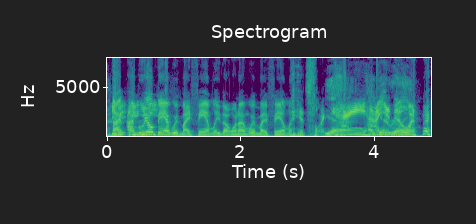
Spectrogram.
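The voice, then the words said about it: Rochester, Inland North American accent. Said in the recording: “No one's got that Rochester accent... That Rochester accent. But it does get accused of being a Chicago accent from time to time.”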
